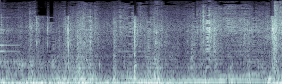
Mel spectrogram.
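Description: Car engine and road noise heard from inside the cabin, a steady low hum with a few short clicks.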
